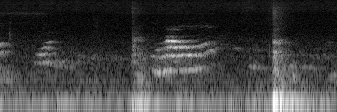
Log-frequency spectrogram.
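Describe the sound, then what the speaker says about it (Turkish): A cat meows indoors at home, giving two or three short mews that rise and fall, a little distant and fairly quiet. A low thump and a knock sound between them. "miyavlıyor"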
